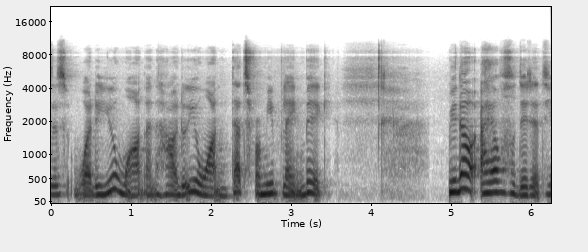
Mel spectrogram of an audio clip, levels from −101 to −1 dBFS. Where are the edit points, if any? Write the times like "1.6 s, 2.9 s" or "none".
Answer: 4.7 s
